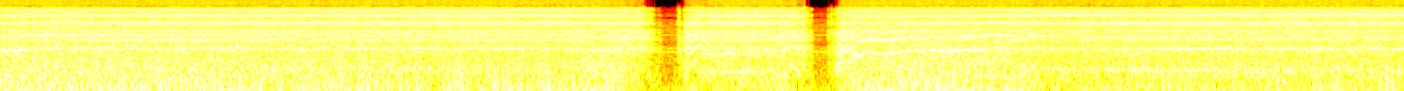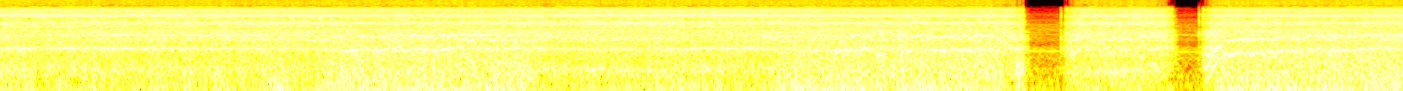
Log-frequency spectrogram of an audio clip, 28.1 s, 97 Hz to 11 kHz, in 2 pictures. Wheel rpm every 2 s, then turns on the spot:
230, 230, 230, 120, 140, 210, 210, 230, 230, 220, 220, 210, 80, 170.
none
